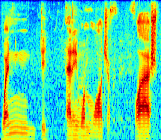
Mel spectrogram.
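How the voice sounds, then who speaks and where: A man's voice: low-pitched, steady tone, takes it slowly, fairly bright tone. A man giving casual commentary as he plays a video game, grumbling sardonically and swearing freely. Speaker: gaming video host. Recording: noticeable background noise.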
